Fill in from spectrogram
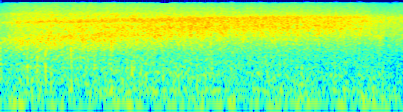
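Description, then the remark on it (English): An Alka-Seltzer tablet fizzes steadily in a glass of water, a continuous bright hiss with fine crackling bubbles that holds evenly for several seconds with no voices. “Yes, that's the mighty welcome sound of a glass of sparkling Alka-Seltzer, about to bring somebody prompt and effective relief.”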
